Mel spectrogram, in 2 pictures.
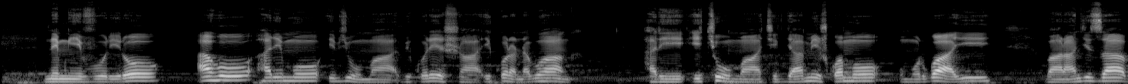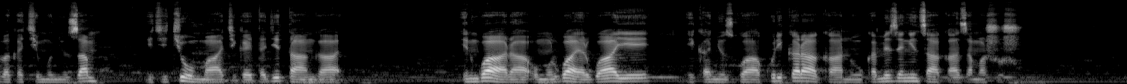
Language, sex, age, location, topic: Kinyarwanda, male, 25-35, Kigali, health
